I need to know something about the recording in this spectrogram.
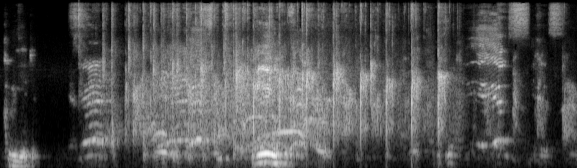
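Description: An audience cheers and shouts.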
